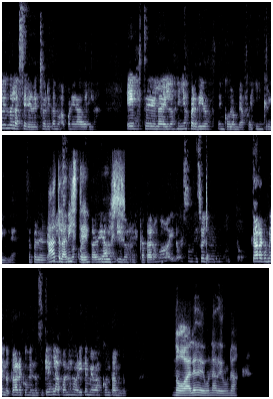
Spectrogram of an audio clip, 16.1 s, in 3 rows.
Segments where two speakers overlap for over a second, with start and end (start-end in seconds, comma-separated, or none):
6.3-7.6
